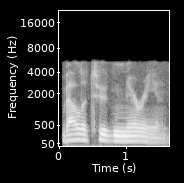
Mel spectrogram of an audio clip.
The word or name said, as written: valetudinarian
